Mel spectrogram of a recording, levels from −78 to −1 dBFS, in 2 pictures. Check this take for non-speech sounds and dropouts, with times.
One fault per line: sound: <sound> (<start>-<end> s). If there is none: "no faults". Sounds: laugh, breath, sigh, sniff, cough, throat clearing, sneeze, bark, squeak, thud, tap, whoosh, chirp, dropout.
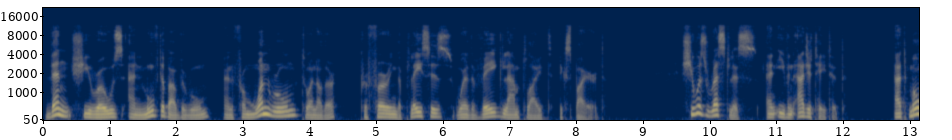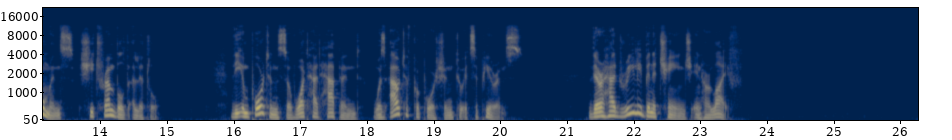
no faults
